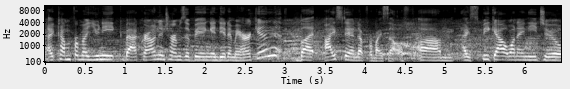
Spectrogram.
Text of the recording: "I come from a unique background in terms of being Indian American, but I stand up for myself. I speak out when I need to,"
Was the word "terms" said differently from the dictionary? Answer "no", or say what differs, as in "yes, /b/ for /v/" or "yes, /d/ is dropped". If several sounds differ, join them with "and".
no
